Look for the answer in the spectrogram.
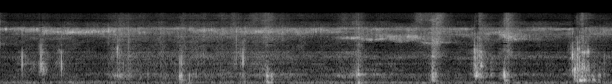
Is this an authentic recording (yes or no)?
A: no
